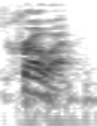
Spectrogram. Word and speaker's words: Krowa: So, A is Pit River, B is Crow, spelled like the bird, and C is Croa, K-R-O-W-A.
